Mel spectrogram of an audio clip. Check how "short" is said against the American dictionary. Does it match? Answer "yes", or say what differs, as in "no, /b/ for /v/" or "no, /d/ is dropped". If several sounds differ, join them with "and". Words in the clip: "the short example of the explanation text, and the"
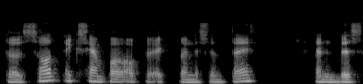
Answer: no, /s/ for /ʃ/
